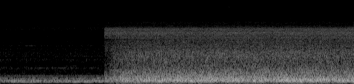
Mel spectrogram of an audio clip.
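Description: A jet engine roars loudly, with rushing wind.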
